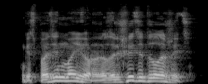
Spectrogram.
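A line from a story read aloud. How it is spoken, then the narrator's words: Plain. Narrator (Russian): спросил капитан Марита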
